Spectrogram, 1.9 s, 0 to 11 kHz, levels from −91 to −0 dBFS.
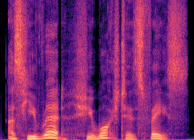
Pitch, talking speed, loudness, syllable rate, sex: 140 Hz, 215 wpm, -17 LUFS, 4.7 syllables/s, male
